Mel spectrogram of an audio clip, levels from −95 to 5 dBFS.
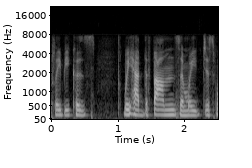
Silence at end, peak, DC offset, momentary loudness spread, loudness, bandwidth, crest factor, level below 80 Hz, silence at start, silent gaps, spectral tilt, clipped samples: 0 s; -10 dBFS; under 0.1%; 8 LU; -30 LUFS; 8.2 kHz; 22 dB; -68 dBFS; 0 s; none; -5.5 dB/octave; under 0.1%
